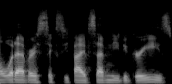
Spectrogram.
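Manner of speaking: usual speaking voice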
